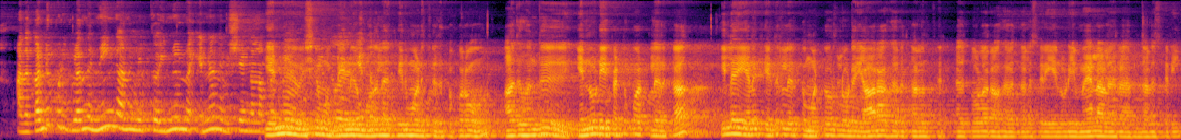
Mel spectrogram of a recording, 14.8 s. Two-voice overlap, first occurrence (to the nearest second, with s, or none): 3 s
